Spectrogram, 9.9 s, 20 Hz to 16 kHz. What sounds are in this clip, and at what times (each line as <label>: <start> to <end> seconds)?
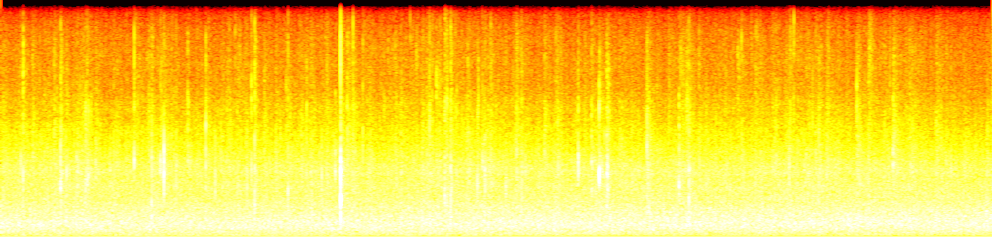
rain: 0 to 10 seconds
